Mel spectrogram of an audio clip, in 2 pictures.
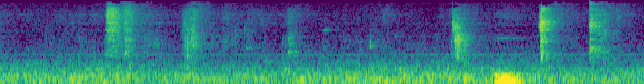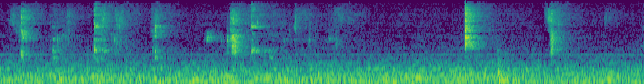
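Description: Close-up eating sounds: faint wet chewing and mouth clicks from eating corn on the cob, with a short low falling hum about four seconds in.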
